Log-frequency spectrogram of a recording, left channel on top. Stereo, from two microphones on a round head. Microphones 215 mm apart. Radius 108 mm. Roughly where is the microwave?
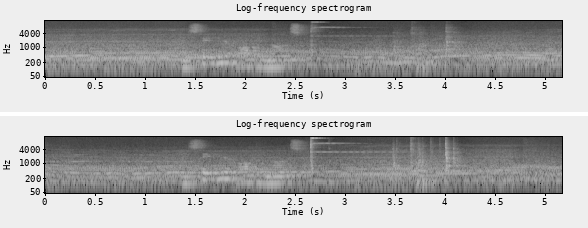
Right.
